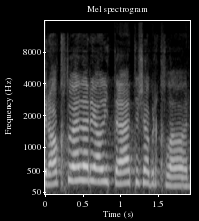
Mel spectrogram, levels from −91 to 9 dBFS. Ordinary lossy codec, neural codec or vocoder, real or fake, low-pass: Opus, 32 kbps; vocoder, 44.1 kHz, 128 mel bands, Pupu-Vocoder; fake; 14.4 kHz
